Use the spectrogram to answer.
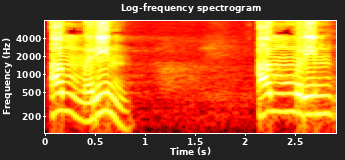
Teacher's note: اظہار شفوی، اس لیے کہ میم ساکن کے بعد نہ ہی دوسری میم ہے کہ ادغام کیا جائے، میم ساکن کے بعد نہ ہی حرف با ہے کہ اخفاء شفوی کیا جائے. میم ساکن کے بعد ان دو حروف حرف میم حرف با کے علاوہ کوئی بھی حرف آ جائے تو وہاں اظہار شفوی ہوگا، یعنی بغیر غننے کے ادا کریں گے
